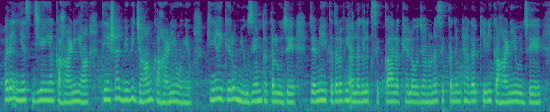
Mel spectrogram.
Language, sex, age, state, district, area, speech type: Sindhi, female, 18-30, Gujarat, Surat, urban, spontaneous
